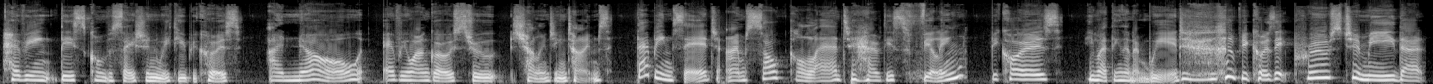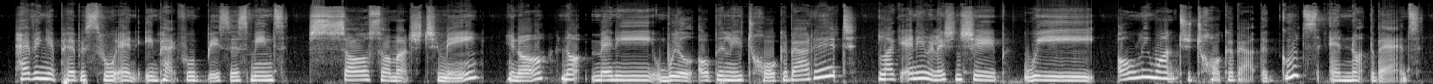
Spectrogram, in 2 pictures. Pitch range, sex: 180-235 Hz, female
